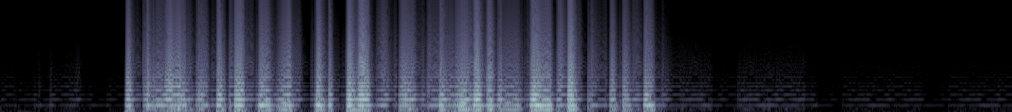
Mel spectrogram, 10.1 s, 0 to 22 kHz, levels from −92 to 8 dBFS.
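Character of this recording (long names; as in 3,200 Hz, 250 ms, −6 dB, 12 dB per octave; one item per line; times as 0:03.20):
a buzz of ramps at a fixed pitch in blocks of 256 samples
chopped level 0.95 Hz, depth 65%, duty 75%
a shimmering, thickened sound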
